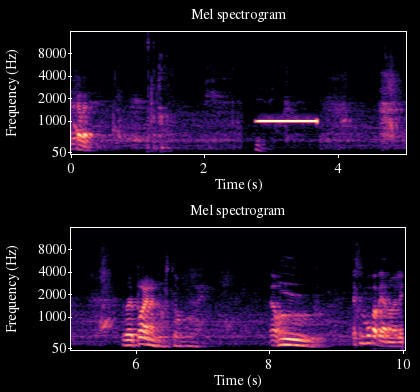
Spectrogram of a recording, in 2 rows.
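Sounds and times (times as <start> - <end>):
censor bleep: 2.8 - 3.8.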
